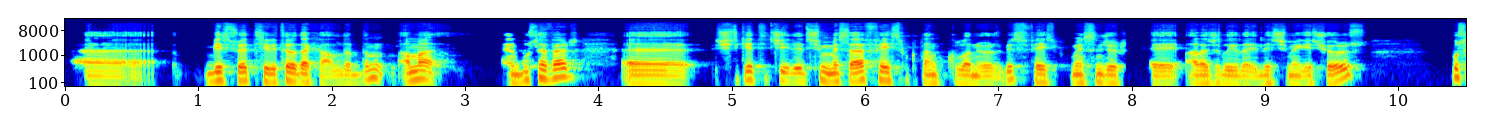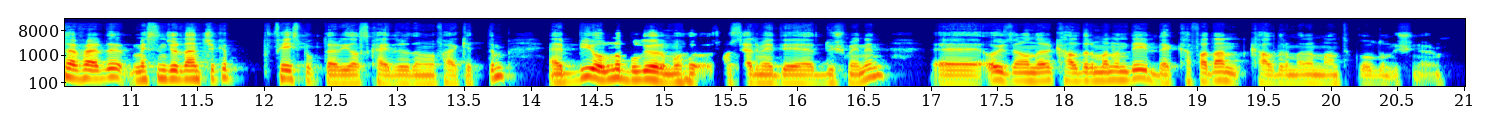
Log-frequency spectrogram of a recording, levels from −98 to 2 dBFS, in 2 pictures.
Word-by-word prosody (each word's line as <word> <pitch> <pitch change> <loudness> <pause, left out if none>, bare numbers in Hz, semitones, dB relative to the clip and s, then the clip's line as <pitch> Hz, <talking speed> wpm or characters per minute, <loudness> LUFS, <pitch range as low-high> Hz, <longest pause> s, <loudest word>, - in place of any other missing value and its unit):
Eee, 90 - -2 0.8
bir 125 +3 +2
süre 125 0 0
Twitter'ı 115 -3 +1
da - - +4
kaldırdım. 95 +3 -5
Ama, - - +2 0.6
yani, 105 -1 -2
bu - - -4
sefer, 160 +4 +2 0.4
ııı, 95 -1 -1 0.2
şirket 135 0 -4
içi 130 - -4
iletişim 115 +1 -2
-mesela 110 +2 +4
Facebook'tan 120 -7 -3
kullanıyoruz 95 -3 -4
biz 135 +1 -6
Facebook 105 -2 -4
Messenger, 100 -1 -3 0.3
iii, 90 -1 -3
aracılığıyla 95 -1 -3
iletişime 95 +1 -6
geçiyoruz. 90 +1 -1 0.6
Bu 165 - +1
sefer 150 -3 +7
de 165 -1 +4
Messenger'dan 140 +2 +3
çıkıp 160 +3 -5 0.2
Facebook'ta 125 -9 +1
reels 95 0 0
kaydırdığımı 95 0 -2
fark 95 -1 -6
ettim. 170 +5 -3 0.3
Yani, 105 +2 +1
bir 165 - +2
yolunu 150 -2 +8
buluyorum 130 -5 +7
o 110 - +2 0.3
sosyal 105 - -2
medyaya 100 -1 0
düşmenin. 110 - -2 0.3
Eee, 95 -1 +1
o - - +6
yüzden 120 -1 0
onları 120 +1 +3
kaldırmanın 120 +2 +1
değil 150 0 +2
de 100 -1 -2
kafadan 115 +2 +1
kaldırmanın 100 -1 -3
mantıklı 95 0 -7
olduğunu 95 -1 -9
düşünüyorum. - - -14
105 Hz, 155 wpm, -23 LUFS, 95-130 Hz, 0.8 s, yolunu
